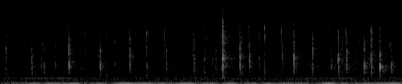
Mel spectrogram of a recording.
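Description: Both hands type steadily on a hollow black plastic desktop keyboard lying on a dark cloth on a wooden desk, striking the keys with long painted nails and fingertips. A quick, quiet stream of short, dry clacks and bright tapping clicks runs over a low, steady background rumble.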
